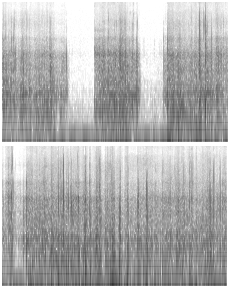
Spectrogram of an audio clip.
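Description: Two wooden chopsticks stir and poke into a small wooden bowl heaped full of raw shelled pine nuts, with two black microphones buried in the pile so the nuts also rub against them. The result is a dense, close crunchy crackle of nuts scratching and shifting, interrupted by two brief near-silent pauses early on before the stirring continues steadily.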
